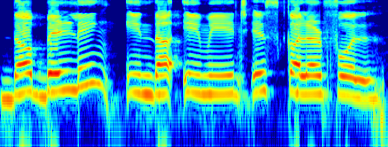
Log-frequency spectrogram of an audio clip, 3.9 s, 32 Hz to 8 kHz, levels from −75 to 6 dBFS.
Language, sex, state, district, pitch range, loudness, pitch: English, female, Assam, Kamrup Metropolitan, 230-255 Hz, -13 LUFS, 235 Hz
